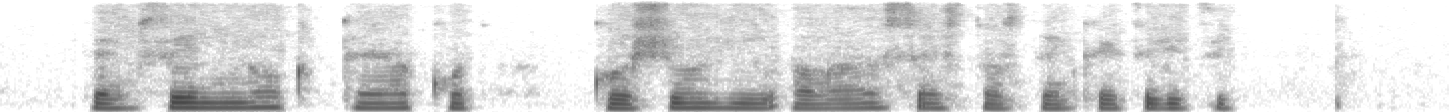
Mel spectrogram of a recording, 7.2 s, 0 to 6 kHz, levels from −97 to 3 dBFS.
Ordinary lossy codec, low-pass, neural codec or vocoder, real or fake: Opus, 32 kbps; 5.4 kHz; none; real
